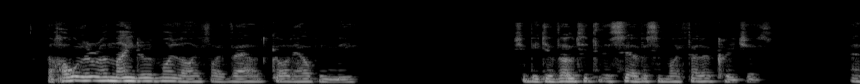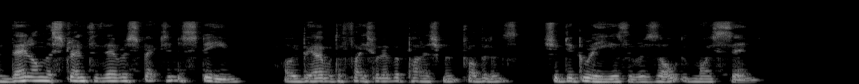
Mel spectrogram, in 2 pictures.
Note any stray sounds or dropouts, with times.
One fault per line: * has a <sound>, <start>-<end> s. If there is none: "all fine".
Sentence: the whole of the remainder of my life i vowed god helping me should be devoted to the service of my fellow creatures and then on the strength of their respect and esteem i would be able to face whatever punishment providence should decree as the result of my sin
all fine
